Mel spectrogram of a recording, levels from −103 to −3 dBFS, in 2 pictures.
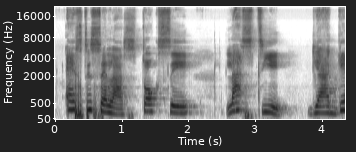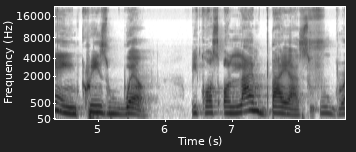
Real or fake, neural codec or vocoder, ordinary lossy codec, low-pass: fake; vocoder, 48 kHz, 128 mel bands, Vocos; none; none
